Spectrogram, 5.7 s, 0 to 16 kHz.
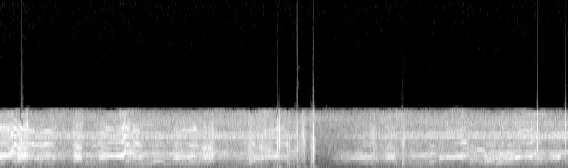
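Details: Geese on a pond in Arkansas at about sundown, 7:20 p.m. on October 1, 2014, as other geese fly in and land. Many birds honk together in a dense, overlapping chorus of nasal calls, with a brief lull near the middle.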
